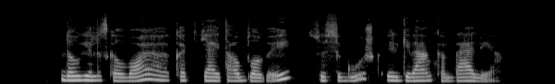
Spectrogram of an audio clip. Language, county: Lithuanian, Vilnius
